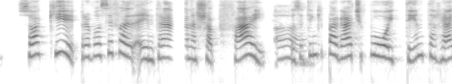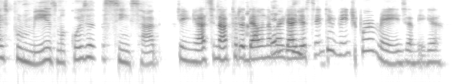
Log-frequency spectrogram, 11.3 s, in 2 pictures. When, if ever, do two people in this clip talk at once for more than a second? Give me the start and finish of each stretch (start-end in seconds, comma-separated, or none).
none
